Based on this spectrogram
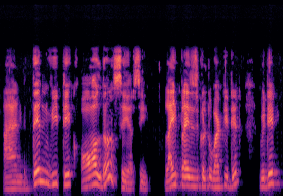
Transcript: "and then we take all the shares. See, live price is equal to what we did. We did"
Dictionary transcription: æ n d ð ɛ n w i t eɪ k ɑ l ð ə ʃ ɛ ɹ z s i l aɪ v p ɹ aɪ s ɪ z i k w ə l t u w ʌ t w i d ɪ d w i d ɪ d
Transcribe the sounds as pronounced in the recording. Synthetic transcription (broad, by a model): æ n d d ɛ n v i t eɪ k ɑ l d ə s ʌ ɹ s i l aɪ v p ɹ aɪ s ɪ z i k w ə l t u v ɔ t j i d ɪ d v i d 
